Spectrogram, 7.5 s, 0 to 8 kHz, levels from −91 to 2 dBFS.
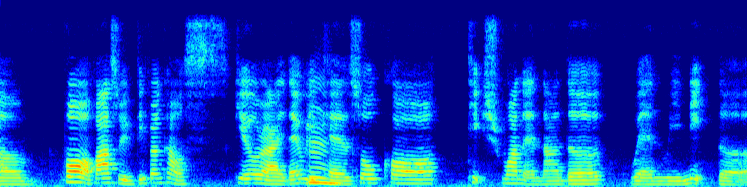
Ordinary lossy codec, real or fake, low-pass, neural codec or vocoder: none; real; 7.2 kHz; none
